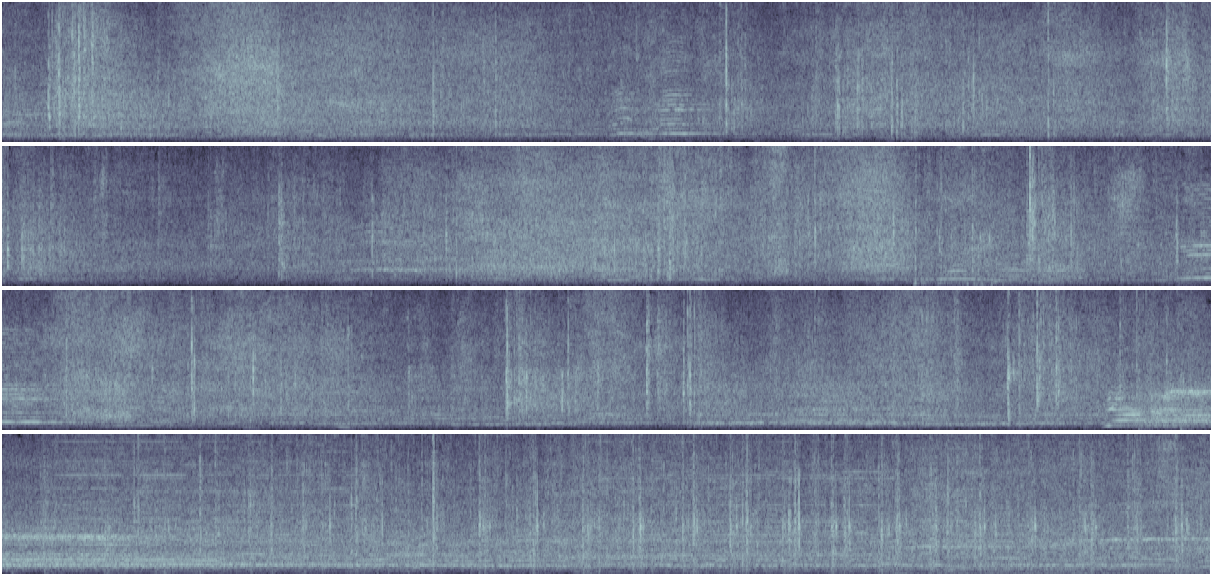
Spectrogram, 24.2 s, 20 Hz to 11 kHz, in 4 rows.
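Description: Ice hockey game sound from the arena: a steady crowd murmur with sharp clacks of sticks and puck against the ice and boards. About 18 seconds in, as a goal goes in, the crowd noise jumps suddenly into loud cheering.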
